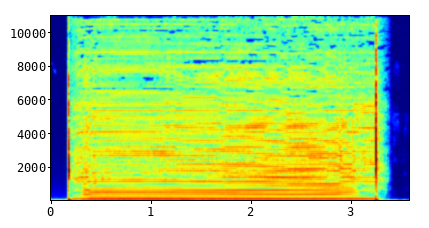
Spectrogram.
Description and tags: Electric razor 9 - travel razor short
A recording of an electric razor (see title for specific type of razor).
Recorded on july 19th 2018 with a RØDE NT2-A.
razorblade, beard, hygiene, shaven, shaver, Razor, shave, shaving, electric, electricrazor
